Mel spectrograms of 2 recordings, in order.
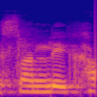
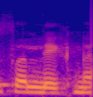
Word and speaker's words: संलेखना: ठीक है, संलेखा आप कहते हैं, कुछ आप लोग प्रोनाउंसिएशन संलेखना करते हैं, वैसे संलेखना ही होता है।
